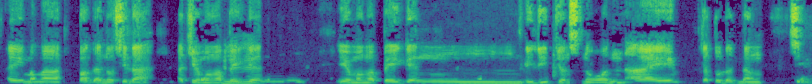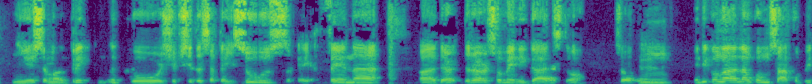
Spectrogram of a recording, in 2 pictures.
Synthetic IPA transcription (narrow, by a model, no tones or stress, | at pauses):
ʔɐjmɐŋapɐɡʔɐno̞sɪla | ʔɐt̪jʊŋmɐŋapɛjɡɐn | jʊŋmɐŋapɛjɡɐn | ɹɪlid͡ʒonsnoʔonɐj | kɐt̪uːlad̪̚nɐŋ | sjʊnsɐmɐŋaɡɾik̚nɐɡ̚kowɹʃɪp̚sɪlasɐkɐhsusːɐkɐjʔɐt̪ɛnɐ | ʔad̪ɛd̪ɛɾasomɛniɡad̪sno̞ | so̞kʊŋ | hɪnd̪ikoŋaʔɐlamkʊŋsaːkʊp̚ɪ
